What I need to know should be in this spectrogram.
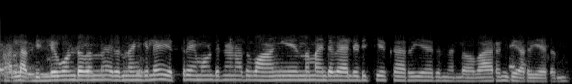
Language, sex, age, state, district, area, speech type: Malayalam, female, 30-45, Kerala, Thiruvananthapuram, urban, conversation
